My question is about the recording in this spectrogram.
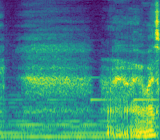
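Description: Soft background music with long held tones, over a breathy sigh; a man's voice comes in low about one and a half seconds in.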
